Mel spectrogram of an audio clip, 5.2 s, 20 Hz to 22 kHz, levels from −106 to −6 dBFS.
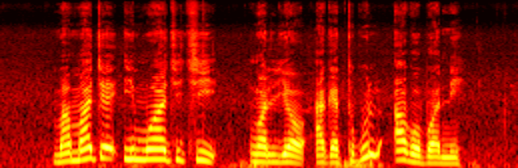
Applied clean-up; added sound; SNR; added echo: none; none; none; none.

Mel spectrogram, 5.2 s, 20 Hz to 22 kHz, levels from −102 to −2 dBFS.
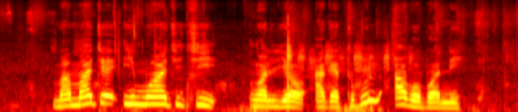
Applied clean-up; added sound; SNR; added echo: none; Dog; 19 dB; none.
